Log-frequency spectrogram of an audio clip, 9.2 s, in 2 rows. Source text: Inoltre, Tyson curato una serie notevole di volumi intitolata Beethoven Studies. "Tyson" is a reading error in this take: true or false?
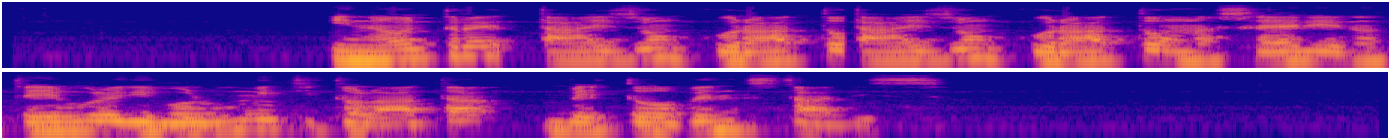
false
